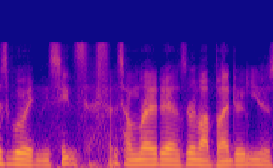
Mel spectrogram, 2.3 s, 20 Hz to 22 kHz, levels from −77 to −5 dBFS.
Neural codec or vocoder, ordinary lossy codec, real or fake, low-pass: codec, 16 kHz, 0.5 kbps, FreqCodec, larger model; none; fake; none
